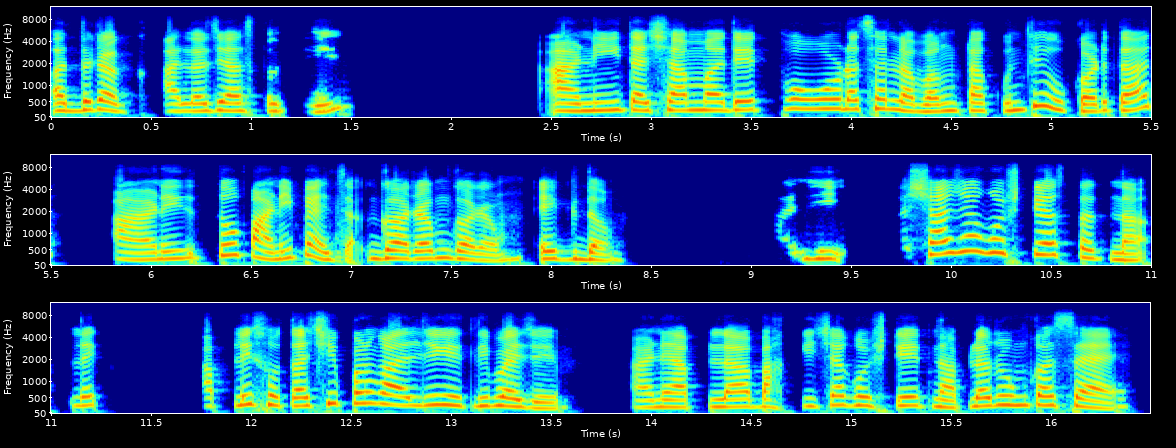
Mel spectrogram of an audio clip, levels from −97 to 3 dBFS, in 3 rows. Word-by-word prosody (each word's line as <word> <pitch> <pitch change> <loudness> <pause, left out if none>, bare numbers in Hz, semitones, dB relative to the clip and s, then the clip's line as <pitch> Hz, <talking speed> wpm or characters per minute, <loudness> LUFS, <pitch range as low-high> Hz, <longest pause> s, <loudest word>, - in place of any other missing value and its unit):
अदरक, 230 -1 +1
आलं 215 +1 -1
जे 245 - +1
असतं 225 -1 -1
ते 195 -2 -4 1.2
आणि 230 +2 +2
त्याच्यामध्ये 245 +1 +2
थोडंसं 285 0 +1
लवंग 215 -2 +1
टाकून 230 +1 0
ते 380 - +4
उकडतात 245 -1 +1 0.4
आणि 210 +3 0 0.2
तो 335 +1 +3
पाणी 215 +3 +2
प्यायचा 215 -5 -1 0.2
गरम-गरम 230 -6 +1
एकदम. 210 -4 +1 0.9
आणि 225 +2 -1 0.4
अशा 360 +6 +2
ज्या 455 +2 +2
गोष्टी 405 -3 0
असतात 330 -7 +1
ना, 190 -2 +1 0.2
लाइक 265 +2 -2 0.5
आपली 270 +4 -1
स्वतःची 275 +1 +1
पण 330 0 +2
काळजी 280 -2 +2
घेतली 255 -1 0
पाहिजे 220 -9 +2 0.4
आणि 210 +1 -1
आपल्या 225 +1 +1
बाकीच्या 235 +4 -3
गोष्टी 265 -1 -1
आहेत 260 -3 0
ना, 215 - +2
आपला 245 +5 +1
रूम 280 -1 +2
कसा 270 -3 +2
आहे, 195 +2 0
240 Hz, 150 wpm, -24 LUFS, 220-270 Hz, 1.2 s, ते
